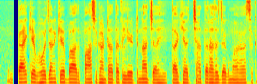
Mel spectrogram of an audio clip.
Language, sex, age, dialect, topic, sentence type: Magahi, male, 18-24, Southern, agriculture, statement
